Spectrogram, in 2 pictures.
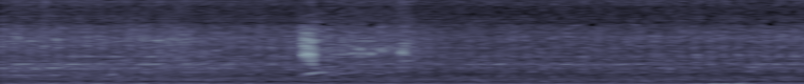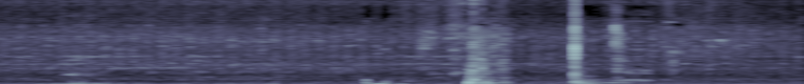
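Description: Low steady hum of a running Chevrolet Express van, with a brief low rumble midway. Near the end come a few sharp clicks and knocks as the driver's door is opened.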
